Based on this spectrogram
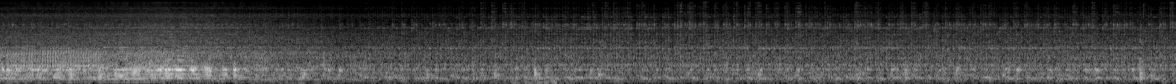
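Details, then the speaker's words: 1980 Chrysler Sea King 15 hp two-stroke outboard, cold, on engine stand after replacing ignition coil to fix part-throttle misfire: quick, even popping with no missed beats, clean on both cylinders, responsive with no hesitation; normal running. "I think I fixed it. It's really responsive. There's no hesitation."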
